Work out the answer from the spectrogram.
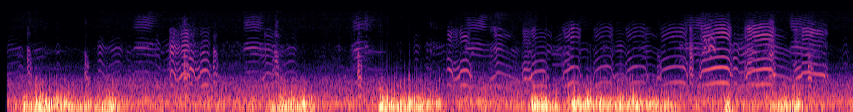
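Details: Several Black Skimmers (Rynchops niger) call in a busy chorus of many overlapping nasal, barking yelps over a low rumble of wind or surf.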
